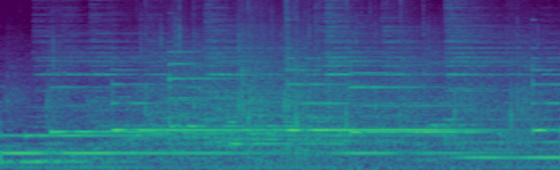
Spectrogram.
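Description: Live band playing an instrumental passage without vocals: held melody notes that start sharply and ring on, several sounding together over a steady accompaniment.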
